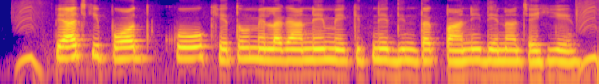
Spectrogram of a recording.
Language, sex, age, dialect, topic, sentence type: Hindi, female, 41-45, Garhwali, agriculture, question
